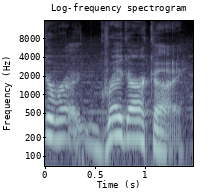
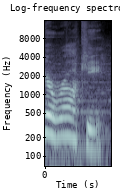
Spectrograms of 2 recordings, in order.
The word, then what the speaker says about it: Araki: Is it Arki or Araki? I gotta look that up real quick. Yeah, Greg Araki. Like, you know, spelled like the guy who does JoJo's, but it's not him.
